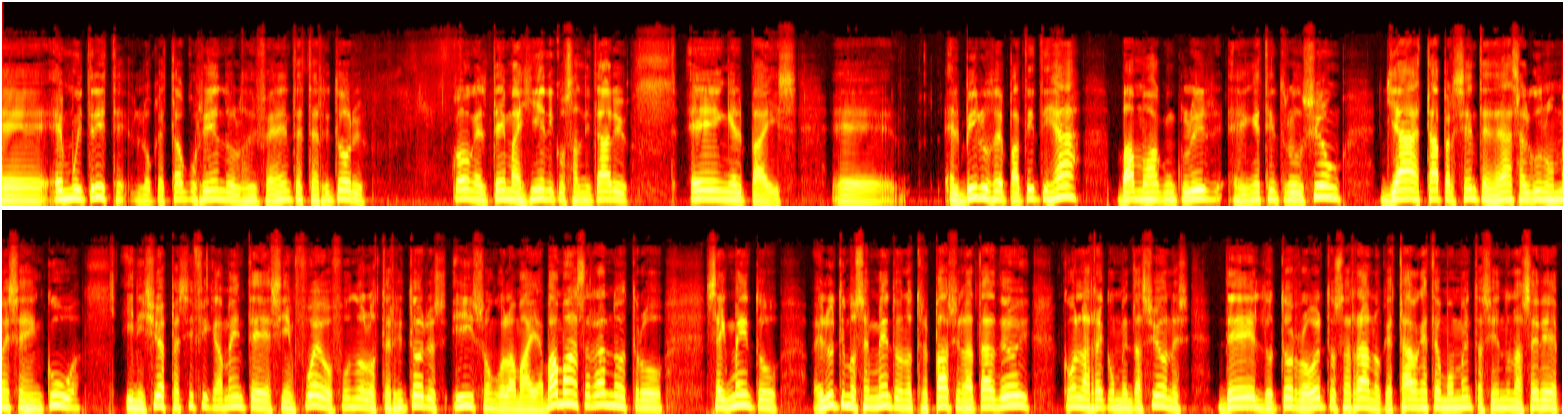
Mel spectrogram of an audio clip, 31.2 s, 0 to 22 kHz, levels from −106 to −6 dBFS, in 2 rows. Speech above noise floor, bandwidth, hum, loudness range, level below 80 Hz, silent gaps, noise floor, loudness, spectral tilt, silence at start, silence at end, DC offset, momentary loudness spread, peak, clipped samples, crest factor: 34 dB; 10.5 kHz; none; 3 LU; -58 dBFS; none; -55 dBFS; -21 LUFS; -7.5 dB/octave; 0 s; 0.05 s; under 0.1%; 9 LU; -4 dBFS; under 0.1%; 16 dB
